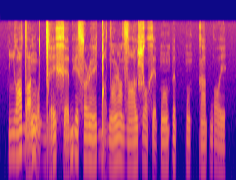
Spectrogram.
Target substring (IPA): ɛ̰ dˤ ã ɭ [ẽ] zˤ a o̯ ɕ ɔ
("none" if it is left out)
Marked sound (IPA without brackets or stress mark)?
ɛ̃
